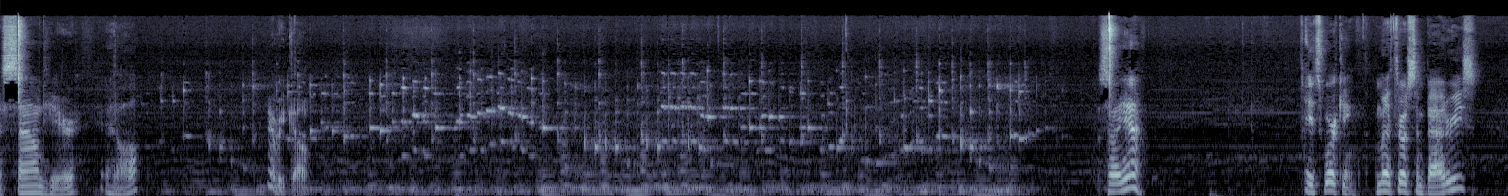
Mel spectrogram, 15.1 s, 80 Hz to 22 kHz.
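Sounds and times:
film music through small speakers: 0.0s - 11.3s.

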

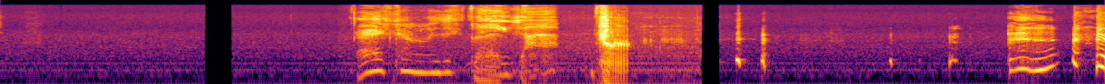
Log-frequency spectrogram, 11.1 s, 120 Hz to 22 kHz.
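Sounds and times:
woman's stifled laughter: 6.4s - 7.8s, 8.8s - 11.0s.

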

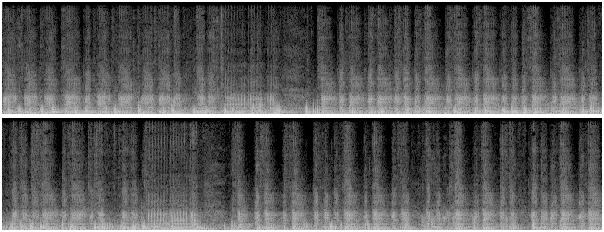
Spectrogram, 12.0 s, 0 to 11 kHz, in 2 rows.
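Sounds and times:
jazz tuba and low reeds: 0.0s - 12.0s.

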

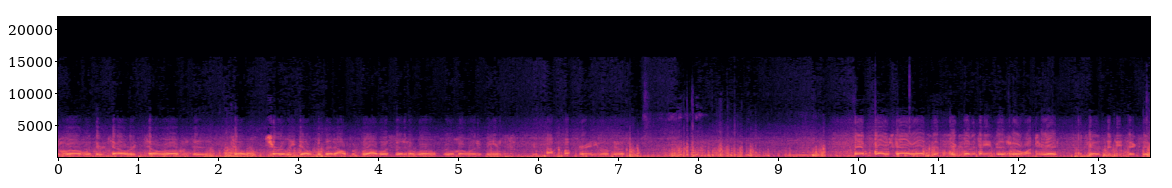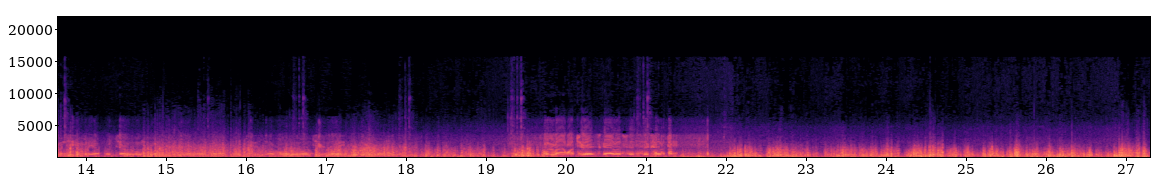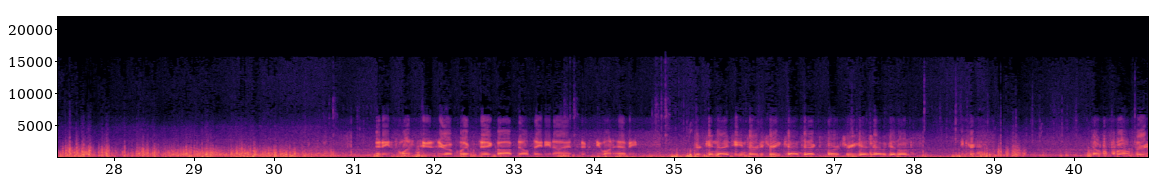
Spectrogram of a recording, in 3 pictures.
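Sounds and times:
jet engines running: 0.0s - 40.9s
wind buffeting microphone: 0.0s - 40.9s.

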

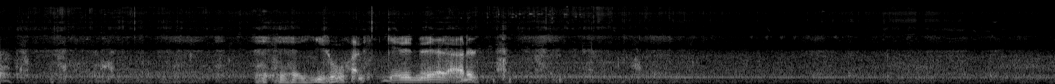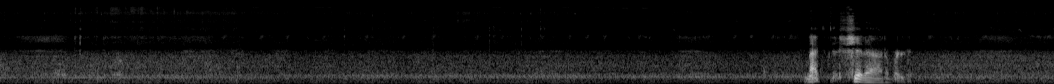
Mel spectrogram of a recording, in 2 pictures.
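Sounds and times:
faint dog noises: 0.0s - 14.5s
low steady hum: 0.0s - 21.0s
steady background hiss: 0.0s - 21.0s.

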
